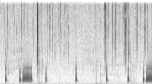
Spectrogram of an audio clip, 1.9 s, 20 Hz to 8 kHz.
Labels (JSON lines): {"label": "biophony, knock croak", "recorder": "SoundTrap 300"}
